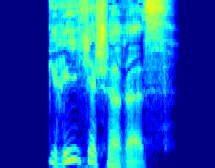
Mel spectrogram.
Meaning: strong/mixed nominative/accusative neuter singular comparative degree of griechisch
- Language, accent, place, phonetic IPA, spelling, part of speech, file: German, Germany, Berlin, [ˈɡʁiːçɪʃəʁəs], griechischeres, adjective, De-griechischeres.ogg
